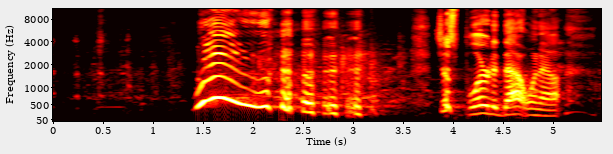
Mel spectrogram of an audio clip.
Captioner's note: laughter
